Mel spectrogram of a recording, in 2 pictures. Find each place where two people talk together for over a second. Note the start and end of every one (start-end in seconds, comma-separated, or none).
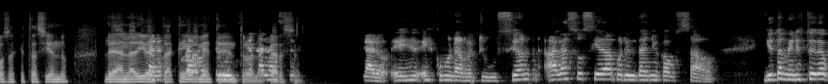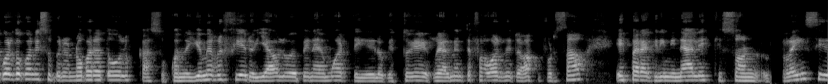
1.4-3.0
